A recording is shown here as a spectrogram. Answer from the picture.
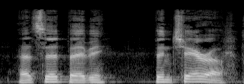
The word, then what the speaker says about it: Vincero: That's Vincero, V-I-N-C-E-R-O, spelled like Vincero, pronounced like Vincero.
